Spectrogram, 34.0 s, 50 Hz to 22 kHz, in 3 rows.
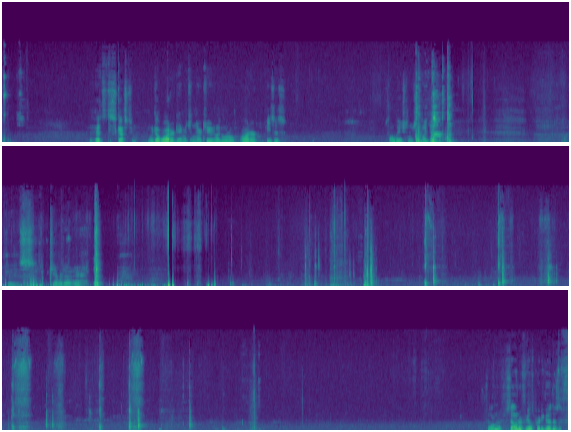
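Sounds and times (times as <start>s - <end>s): hands scraping on engine: 22.1s - 24.0s.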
